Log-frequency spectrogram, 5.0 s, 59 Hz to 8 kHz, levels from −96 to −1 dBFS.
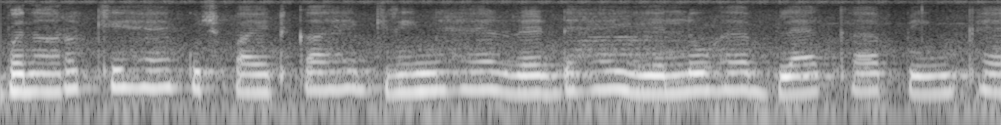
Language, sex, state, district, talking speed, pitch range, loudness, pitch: Hindi, male, Haryana, Charkhi Dadri, 205 wpm, 215-235 Hz, -18 LUFS, 225 Hz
